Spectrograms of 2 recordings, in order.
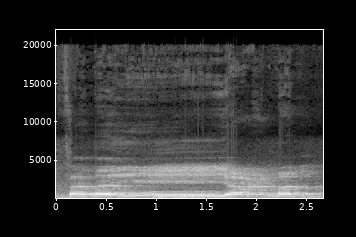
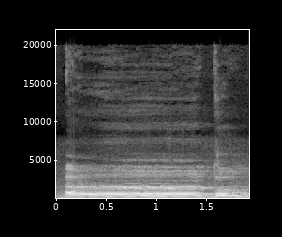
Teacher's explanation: Kualitas dengung yang dimiliki oleh nun sukun di rongga hidung berbeda kualitasnya antara faman ya'mal dengan antum.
